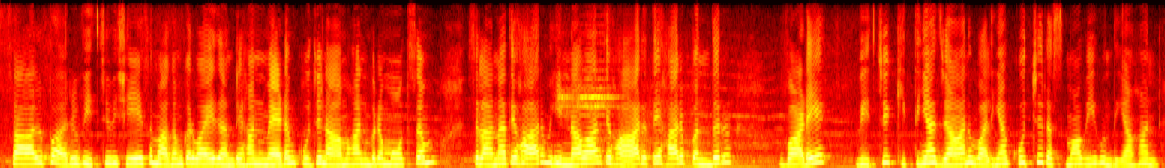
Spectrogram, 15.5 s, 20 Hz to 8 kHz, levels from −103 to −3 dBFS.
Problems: none marked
